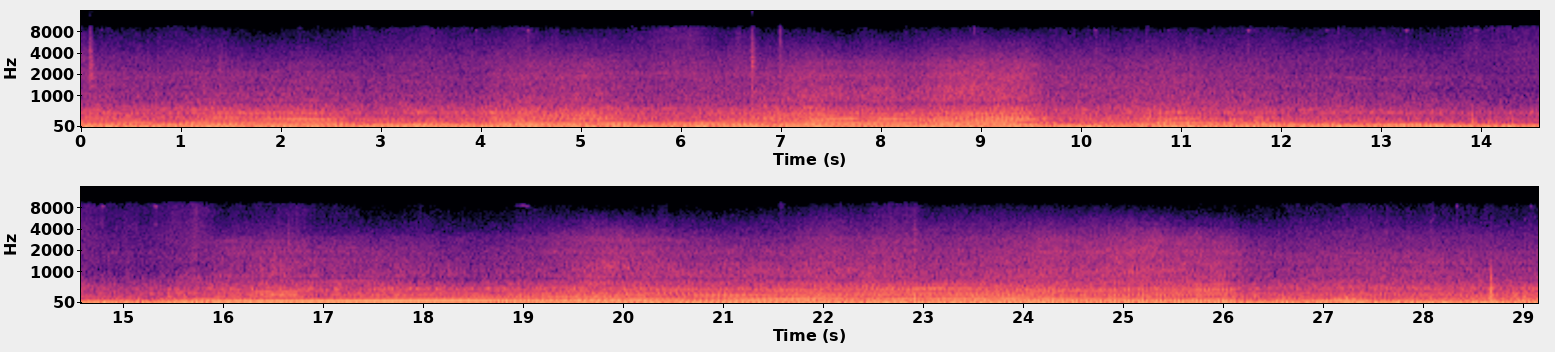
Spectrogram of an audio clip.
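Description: Ford Mustang's engine heard from inside the cabin, pulling along a winding road. Its note climbs under acceleration, drops back about ten seconds in, climbs again for a long stretch and falls off near the end.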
